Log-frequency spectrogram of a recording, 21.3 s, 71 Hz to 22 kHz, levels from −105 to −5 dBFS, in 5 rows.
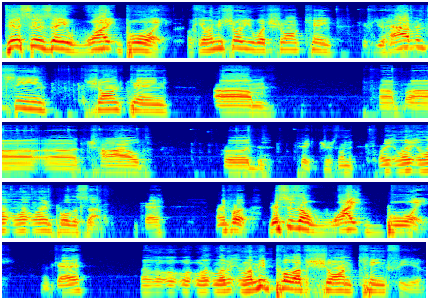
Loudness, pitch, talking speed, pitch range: -24 LUFS, 150 Hz, 170 wpm, 125-170 Hz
